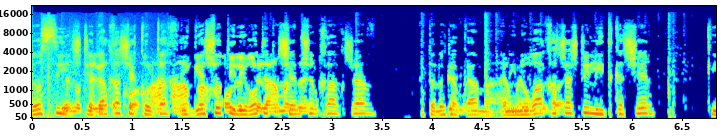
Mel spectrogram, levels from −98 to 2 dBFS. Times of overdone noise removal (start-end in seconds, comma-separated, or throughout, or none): 1.37-6.85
